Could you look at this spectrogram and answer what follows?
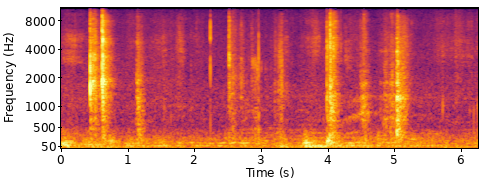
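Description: Scattered light clicks, taps and rustles of handling: plastic wrapping crinkling as a die-cast metal model plane and its plastic display stand are fitted together.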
